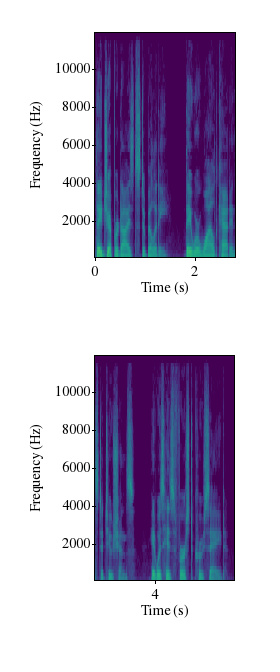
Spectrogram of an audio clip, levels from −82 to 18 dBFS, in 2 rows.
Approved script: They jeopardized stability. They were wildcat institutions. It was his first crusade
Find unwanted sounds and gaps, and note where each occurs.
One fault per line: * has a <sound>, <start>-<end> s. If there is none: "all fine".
all fine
